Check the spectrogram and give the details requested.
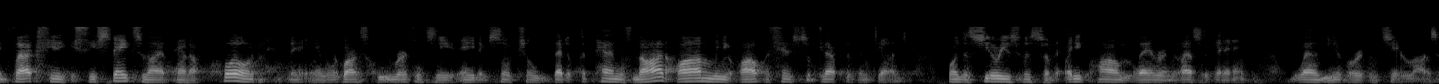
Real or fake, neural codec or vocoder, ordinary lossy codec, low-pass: fake; codec, 16 kHz, 0.5 kbps, FreqCodec, larger model; MP3, 24 kbps; 7.2 kHz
